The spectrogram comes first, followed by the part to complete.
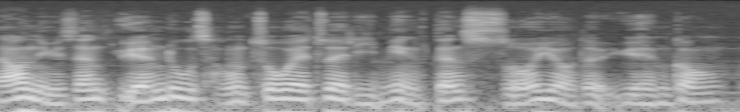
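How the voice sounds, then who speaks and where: A man's voice: on the low side, normal speed, a little hiss or hum. A man, a bar founder, casually telling stories in an interview and acting out the people in them. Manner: animated storyteller, acts out customers' lines.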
